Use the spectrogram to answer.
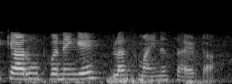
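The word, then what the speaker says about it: iota: क्या वर्ड है स्टूडेंट्स इसको कैसे प्रोनाउंस करेंगे आयो आईटी this is Greek word ये आई नहीं है स्टूडेंट्स ये क्या है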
